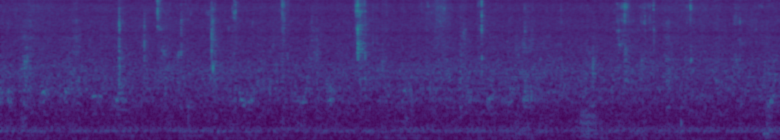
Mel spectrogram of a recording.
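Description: Faint chewing and small wet mouth clicks of a person eating a mouthful of spicy pounded salad and rice, over a steady low hum.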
